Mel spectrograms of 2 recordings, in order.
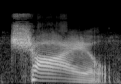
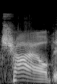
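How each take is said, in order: First: Put-on "child" drawn out long with a falling glide; Nana's proper pronunciation. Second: Said in the usual way. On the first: Mocking how proper Nana talks, "child" long and over-pronounced. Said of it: "it's not child, it's child". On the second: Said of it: "it's not child".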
